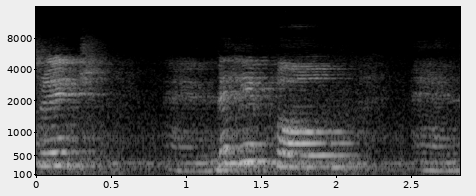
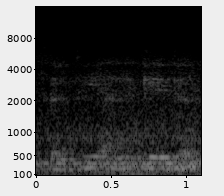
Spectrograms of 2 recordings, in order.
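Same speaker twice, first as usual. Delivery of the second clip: usual speaking voice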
